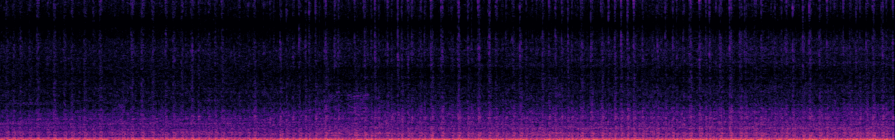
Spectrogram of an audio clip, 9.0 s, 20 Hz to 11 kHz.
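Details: Polaris Indy 500 two-up twin-cylinder two-stroke snowmobile, first run after used-parts top-end rebuild and fuel system work following overheating, head gasket failure and a dead cylinder: steady, even idle with crisp exhaust pulse, no misfire or knock.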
